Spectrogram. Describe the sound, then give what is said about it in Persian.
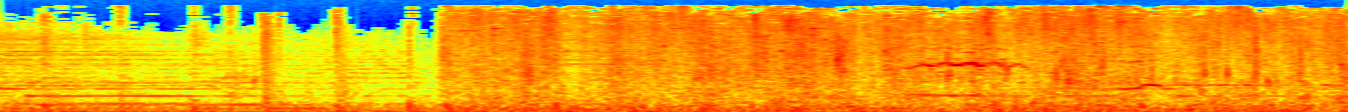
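Horses of arriving cavalry neigh over a dense, continuous din of hooves and commotion, with a high whinny standing out near the end. “سوار نظام دارن میرسن.”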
